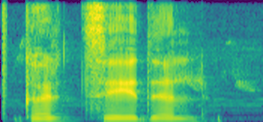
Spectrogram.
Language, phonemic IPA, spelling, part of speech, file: Pashto, /ɡər.d͡ze.d̪əˈl/, ګرځېدل, verb, ګرځېدل.ogg
- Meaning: 1. of ګرځول 2. to walk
